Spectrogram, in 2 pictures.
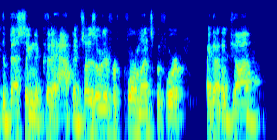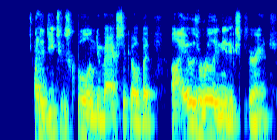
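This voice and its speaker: A man in his forties, a high school football coach, telling stories in a rambling, self-deprecating way full of fillers. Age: 40s. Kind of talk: casual storytelling interview. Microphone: video call. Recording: dull lo-fi video call audio.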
